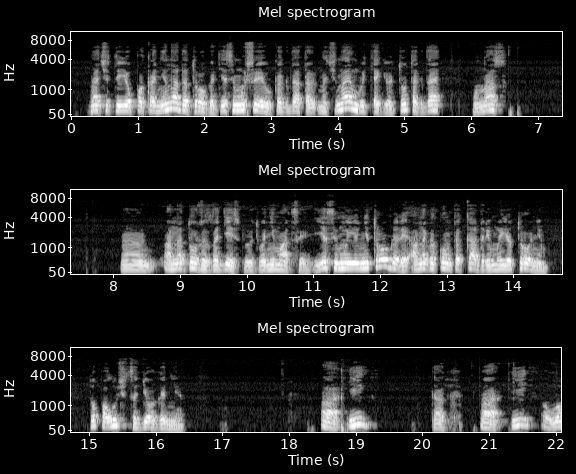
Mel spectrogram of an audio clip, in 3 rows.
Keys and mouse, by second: 1.4 click, 2.5 g, 4.5 click, 5.6 click, 6.6 g, 7.5 click, 18.6 alt+i, 21.2 ctrl+i.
